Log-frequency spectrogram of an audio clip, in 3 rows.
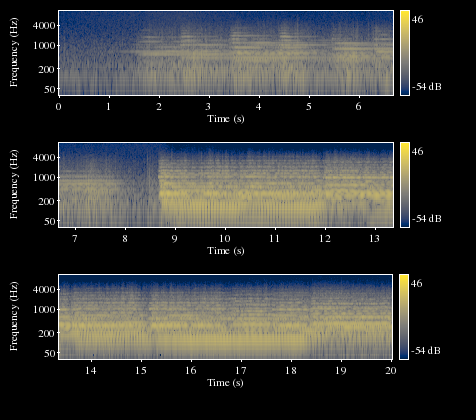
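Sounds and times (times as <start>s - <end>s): slow melody of held notes: 1.2s - 20.0s
full orchestra with brass: 8.7s - 20.0s.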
